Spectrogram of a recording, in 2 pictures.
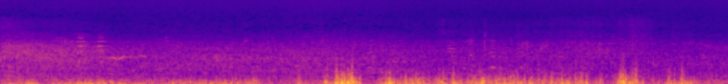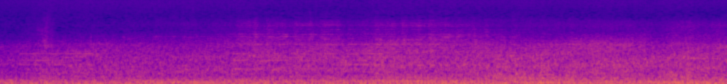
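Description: Wind blows and rumbles outdoors.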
